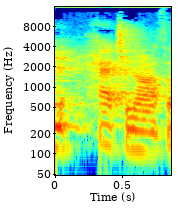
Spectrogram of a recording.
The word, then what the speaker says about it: Khachanov: And there were some interesting stats when you compared the 2017 run of Jack Sock versus the 2018 run of Karin Khachanov.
